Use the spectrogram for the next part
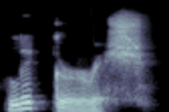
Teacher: put the stress on the first and third syllable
